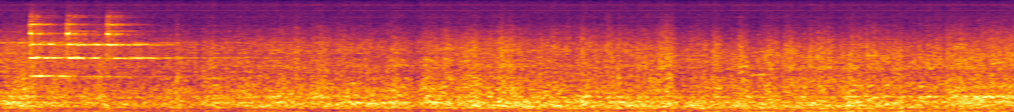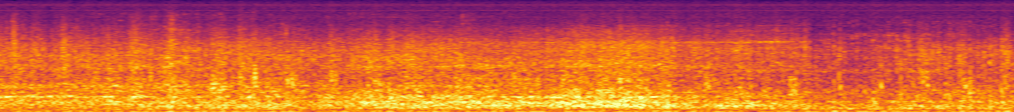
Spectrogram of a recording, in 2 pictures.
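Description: Train running along the rails: a steady rumble with the clatter of wheels, and a brief ringing tone in the first second.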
